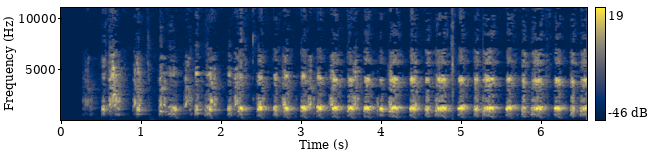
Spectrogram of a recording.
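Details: Chukar partridge, called keklik, singing in Tajikistan: a loud run of clucking chuk notes that starts in separate bursts, then speeds into a steady, even rhythm of about two notes per second, each with a bright ringing overtone.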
